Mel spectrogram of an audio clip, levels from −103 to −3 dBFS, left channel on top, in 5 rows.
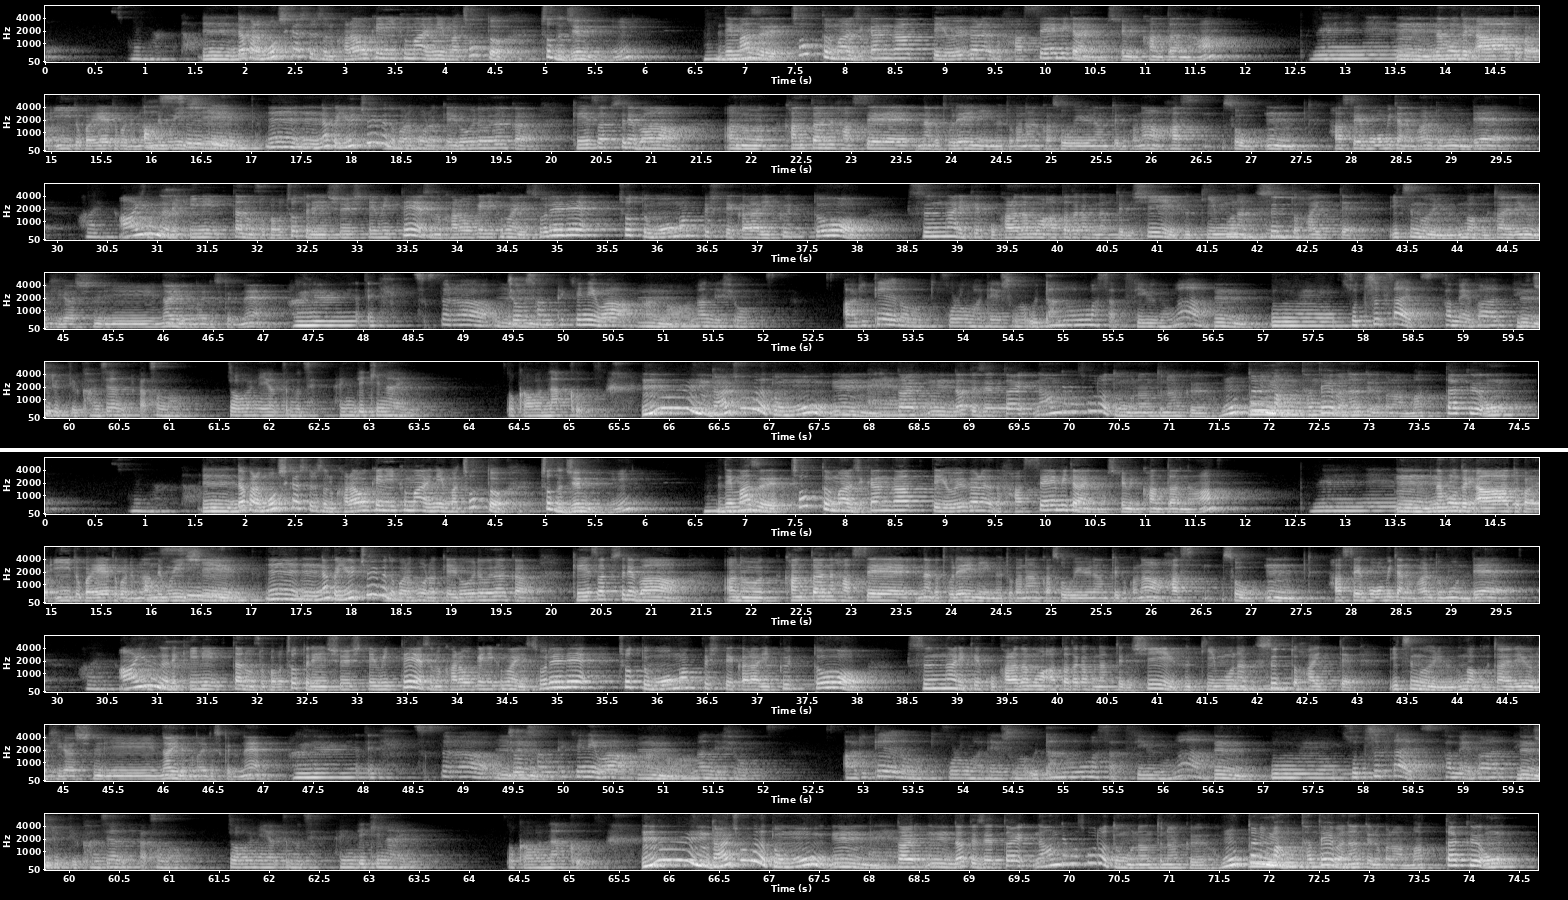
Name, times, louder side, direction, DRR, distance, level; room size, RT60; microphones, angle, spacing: voice 1, 0.9-1.5 6.6-7.0 12.7-14.2 15.9-16.1 16.4-17.0 18.3-19.0 28.5-28.6 30.3-30.7 34.4-34.7 41.7-42.3 47.3-48.2 48.8-51.9 52.8-56.5 57.1-58.5 58.8-61.2 61.6-63.5 64.4-65.6 68.0-68.9 71.8-73.0, left 2 dB, 25° left, 5 dB, 0.8 m, -29 dB
voice 2, 1.5-5.9 6.7-11.7 13.5-16.9 17.2-19.8 20.2-21.3 21.7-26.3 26.7-27.5 27.8-29.6 30.6-35.3 35.6-38.0 38.7-43.0 43.3-47.1 49.3-49.8 50.8-51.2 56.5-56.9 59.6-59.9 65.7-74.4, right 2 dB, 25° right, 6 dB, 0.7 m, -24 dB
12.0 x 5.1 x 4.2 m, 1.0 s
head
